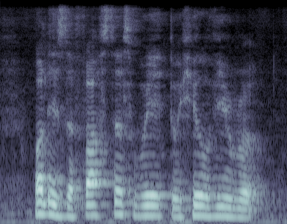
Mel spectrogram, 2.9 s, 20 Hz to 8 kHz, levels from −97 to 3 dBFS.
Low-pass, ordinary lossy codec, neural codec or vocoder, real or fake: 7.2 kHz; none; codec, 16 kHz, 16 kbps, FreqCodec, smaller model; fake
